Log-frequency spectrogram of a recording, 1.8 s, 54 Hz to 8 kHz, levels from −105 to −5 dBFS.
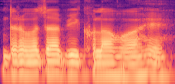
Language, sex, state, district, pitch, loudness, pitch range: Hindi, male, Arunachal Pradesh, Papum Pare, 100 Hz, -16 LUFS, 95-105 Hz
